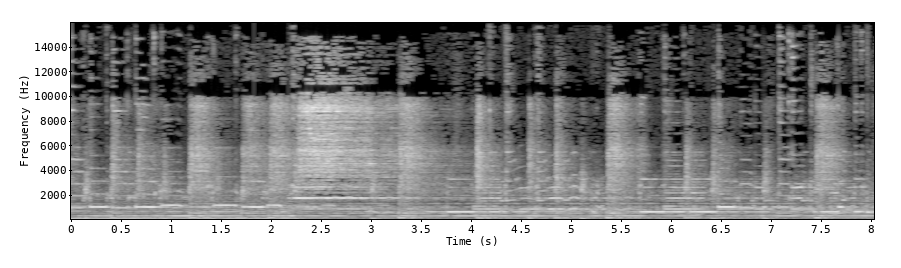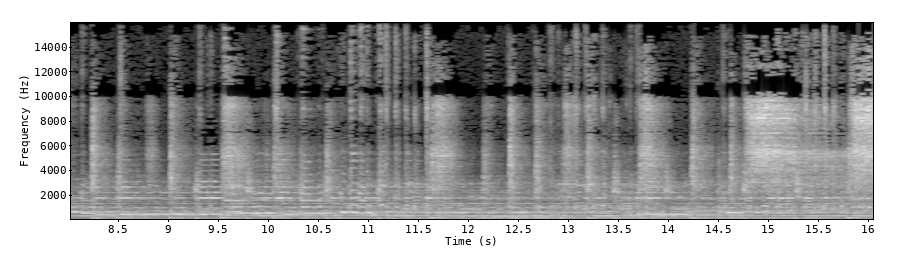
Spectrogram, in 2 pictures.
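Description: Electric guitar played through a Framus Dragon tube amp: an improvised lead line of quick picked single notes over a steady held tone. A deep low note drops out about two seconds in and returns near the end.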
